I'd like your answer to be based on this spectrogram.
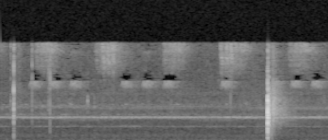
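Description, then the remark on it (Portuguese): A campfire crackles with a few sparse pops and one loud, sharp snap near the end, while a steady high insect chirring hums in the background of a quiet night. “O som da noite, o crepitar da fogueira,”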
